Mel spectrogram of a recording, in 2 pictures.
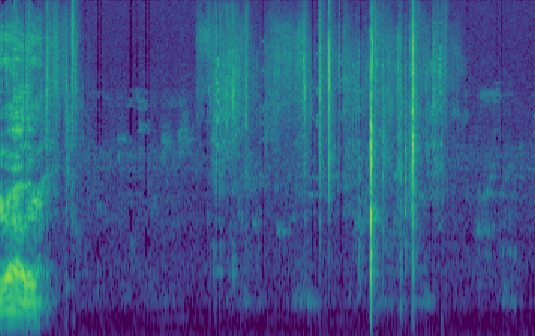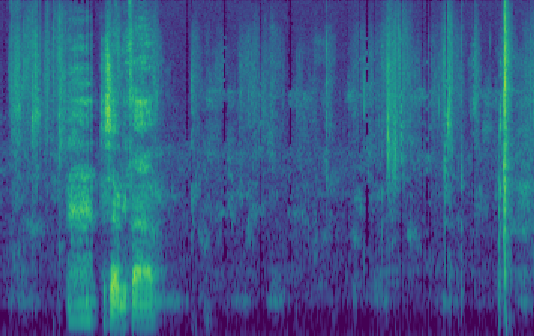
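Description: Trading cards slide and rustle against each other in gloved hands.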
